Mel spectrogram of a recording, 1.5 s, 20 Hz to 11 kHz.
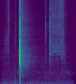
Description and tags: Camcorder Sony TG3 Close 1
Electronic beep and shutter sounds from videocamera
mechanic, camera, beep, electronic, shutter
